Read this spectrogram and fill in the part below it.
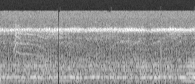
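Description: Bees drone at the entrance of a hive in a large tree: a steady, close, continuous buzz with a constant hum that never breaks, and no voices.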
